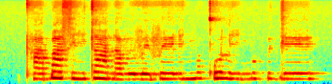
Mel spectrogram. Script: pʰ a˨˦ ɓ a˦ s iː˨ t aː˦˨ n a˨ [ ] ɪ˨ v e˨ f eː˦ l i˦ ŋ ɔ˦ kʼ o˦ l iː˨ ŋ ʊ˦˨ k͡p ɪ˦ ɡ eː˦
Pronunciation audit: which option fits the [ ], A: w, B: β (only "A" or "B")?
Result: B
